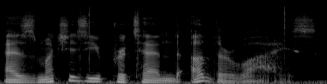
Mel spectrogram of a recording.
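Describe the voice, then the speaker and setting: A man playing a possessive, sadistic vampire master in an intimate roleplay audio, teasing and domineering, often slipping into breathy whispers. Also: on the low side, big pitch swings, slow. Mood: seductive, teasing.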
